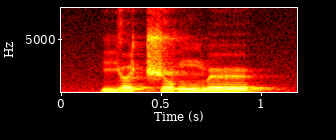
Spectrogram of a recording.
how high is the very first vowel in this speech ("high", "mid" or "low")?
mid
